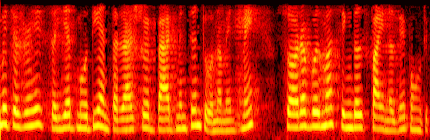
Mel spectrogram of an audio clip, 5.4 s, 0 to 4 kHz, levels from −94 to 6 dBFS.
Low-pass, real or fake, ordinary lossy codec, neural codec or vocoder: 3.6 kHz; fake; AAC, 16 kbps; codec, 16 kHz, about 1 kbps, DyCAST, with the encoder's durations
